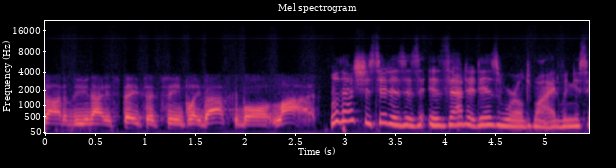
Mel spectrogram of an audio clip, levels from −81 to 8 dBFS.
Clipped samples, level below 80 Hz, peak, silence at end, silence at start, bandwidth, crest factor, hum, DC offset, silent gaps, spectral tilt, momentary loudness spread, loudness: under 0.1%; -68 dBFS; -8 dBFS; 0 s; 0 s; 19 kHz; 16 dB; none; under 0.1%; none; -4.5 dB/octave; 3 LU; -24 LUFS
